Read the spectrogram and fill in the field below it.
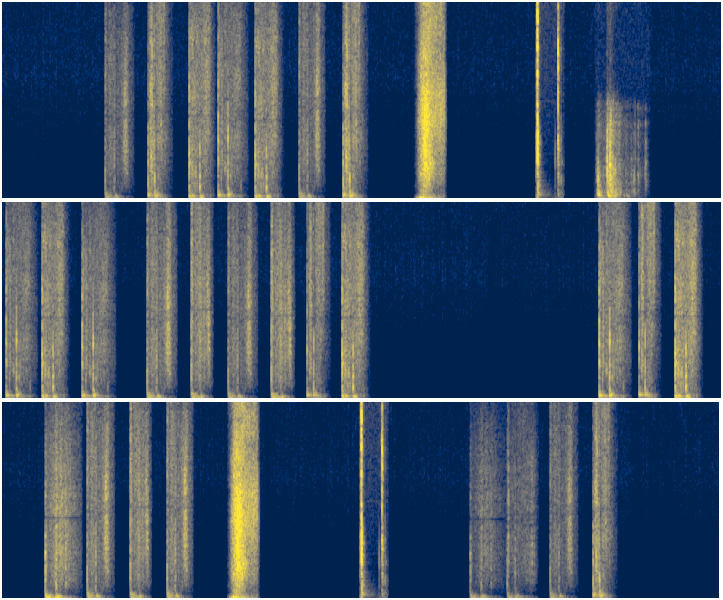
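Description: Footsteps thud across a wooden floor at a steady walking pace.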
